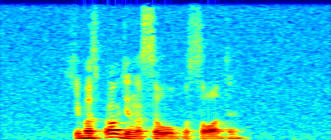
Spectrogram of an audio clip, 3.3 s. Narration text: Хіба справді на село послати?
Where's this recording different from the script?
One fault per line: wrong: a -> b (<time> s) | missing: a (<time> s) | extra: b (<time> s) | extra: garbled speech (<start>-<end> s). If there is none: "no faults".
no faults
